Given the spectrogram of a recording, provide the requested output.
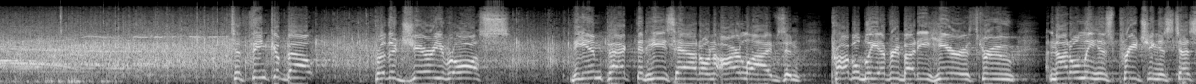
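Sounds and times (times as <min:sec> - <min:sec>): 
large audience applauding at a youth conference: 0:00.0 - 0:06.1
speech: 0:02.4 - 0:11.9.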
